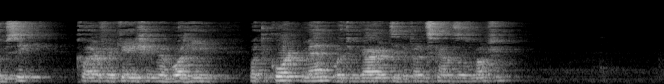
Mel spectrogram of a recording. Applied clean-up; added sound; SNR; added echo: none; none; none; reverberation time 0.7 s.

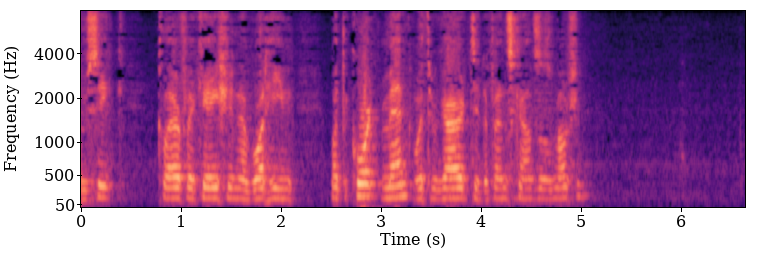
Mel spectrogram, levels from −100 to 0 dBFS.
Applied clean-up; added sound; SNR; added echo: none; none; none; none.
